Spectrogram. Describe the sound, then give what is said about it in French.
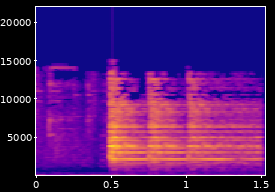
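A double bell chime sound effect rings out with bright, sustained metallic tones that start suddenly after a quiet low hum and hold steadily to the end. “Allez, on va lancer une double clochette.”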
